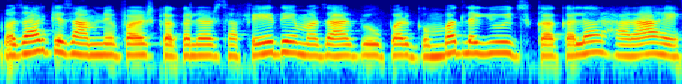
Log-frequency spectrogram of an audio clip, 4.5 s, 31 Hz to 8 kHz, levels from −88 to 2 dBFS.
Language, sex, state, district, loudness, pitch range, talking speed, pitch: Hindi, female, Bihar, Vaishali, -16 LUFS, 210-245 Hz, 250 wpm, 220 Hz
